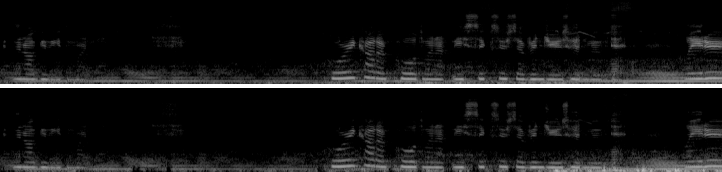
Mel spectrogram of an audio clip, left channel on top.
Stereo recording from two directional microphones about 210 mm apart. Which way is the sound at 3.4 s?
55° right (ahead or behind).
